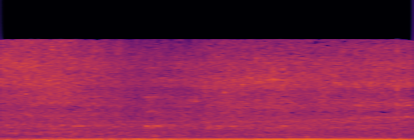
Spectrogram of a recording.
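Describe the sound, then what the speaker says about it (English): City traffic on the approach to downtown Kampala: a steady, loud blend of car and motorcycle engines close by, with a low rumble that swells slightly toward the end. "I need you to notice that the cars are increasing, and the noise is slowly increasing"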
